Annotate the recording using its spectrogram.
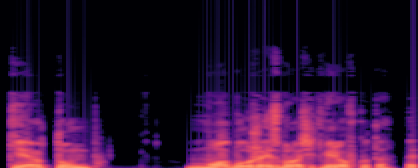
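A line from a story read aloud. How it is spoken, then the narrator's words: Barking angrily. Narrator (Russian): рявкнул Симон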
